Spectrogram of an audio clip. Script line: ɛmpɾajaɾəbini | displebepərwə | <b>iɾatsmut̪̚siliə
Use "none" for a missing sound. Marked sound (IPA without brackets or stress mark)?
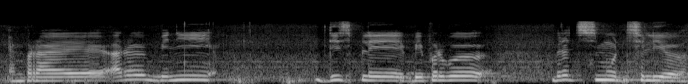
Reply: b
